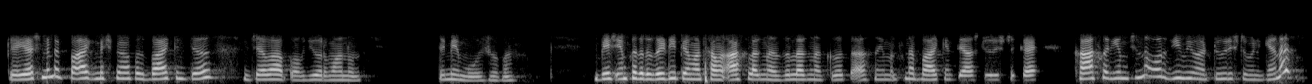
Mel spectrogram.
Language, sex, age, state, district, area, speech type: Kashmiri, female, 18-30, Jammu and Kashmir, Bandipora, rural, conversation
